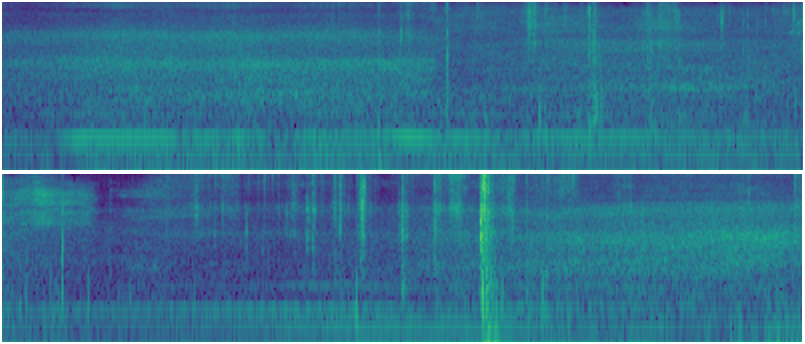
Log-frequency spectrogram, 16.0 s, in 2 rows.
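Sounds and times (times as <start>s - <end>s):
car engine idling: 0.0s - 16.0s
car door slamming: 12.7s - 13.2s.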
